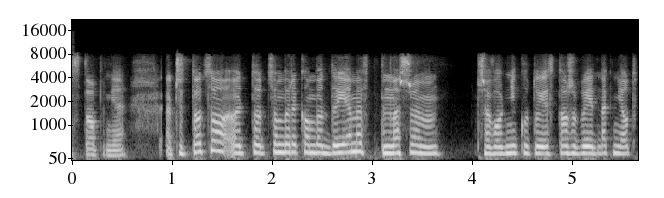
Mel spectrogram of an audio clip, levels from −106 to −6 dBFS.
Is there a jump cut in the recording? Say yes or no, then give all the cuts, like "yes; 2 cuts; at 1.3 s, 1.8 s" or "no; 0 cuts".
yes; 1 cut; at 0.9 s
